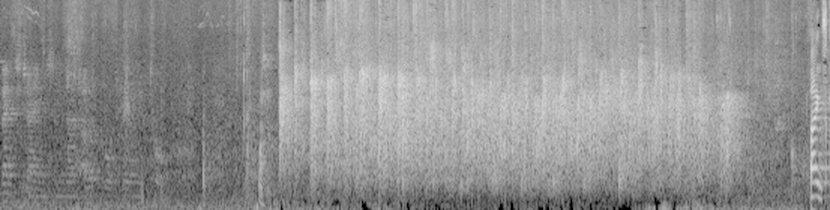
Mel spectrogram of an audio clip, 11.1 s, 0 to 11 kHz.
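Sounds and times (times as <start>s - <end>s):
audience applauding: 3.6s - 10.1s.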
